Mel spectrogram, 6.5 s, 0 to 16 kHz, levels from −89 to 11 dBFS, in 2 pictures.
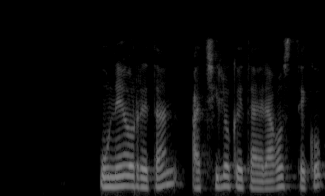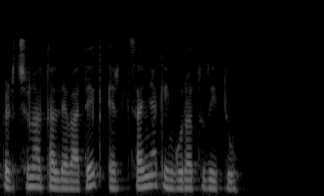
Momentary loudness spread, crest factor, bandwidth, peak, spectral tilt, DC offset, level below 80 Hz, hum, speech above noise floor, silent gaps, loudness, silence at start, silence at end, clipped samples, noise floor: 10 LU; 18 dB; 7.6 kHz; -30 dBFS; -5.5 dB/octave; under 0.1%; -88 dBFS; none; over 44 dB; none; -46 LUFS; 1 s; 0.85 s; under 0.1%; under -90 dBFS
